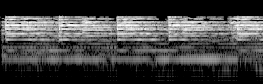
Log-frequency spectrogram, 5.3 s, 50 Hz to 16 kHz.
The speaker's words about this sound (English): Church bells rang in Sudan's capital of Khartoum last week as Christians celebrated Christmas as a publicly recognized holiday for the first time in 10 years.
